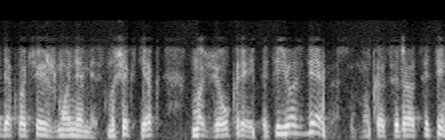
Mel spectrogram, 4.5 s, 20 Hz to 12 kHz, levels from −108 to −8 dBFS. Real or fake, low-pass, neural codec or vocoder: real; 7.2 kHz; none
